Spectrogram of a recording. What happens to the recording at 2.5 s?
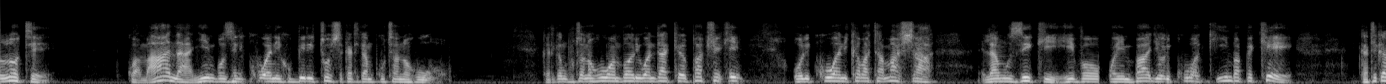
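AMR bit errors, 2.32 to 2.64 s: flipped low-priority bits misplace excitation pulses, so level holds but the voice turns gargly, its spectrogram harmonics smearing into noise.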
